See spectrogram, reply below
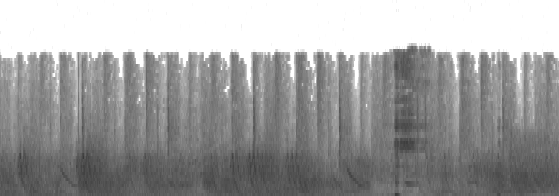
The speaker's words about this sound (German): wie bei der Flucht vom Todesstern. Ich zeig die euch mal und dann seht ihr schon, Disney selber hat das hochgeladen und hat mal so einen Counter eingebaut, wo du siehst, wie oft die innerhalb von nur einer Szene daneben schießen.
